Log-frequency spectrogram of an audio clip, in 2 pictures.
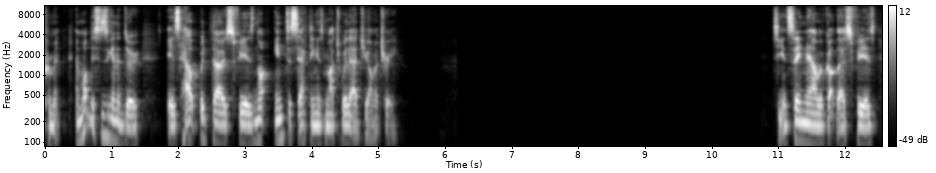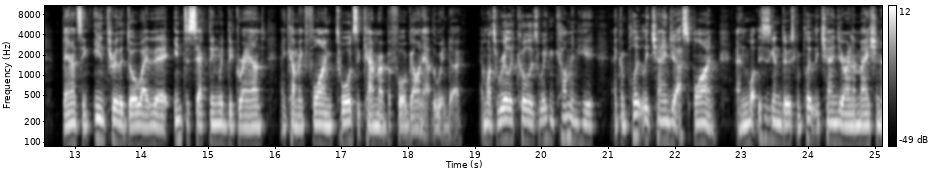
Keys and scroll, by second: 1.2 5, 1.5 Return.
